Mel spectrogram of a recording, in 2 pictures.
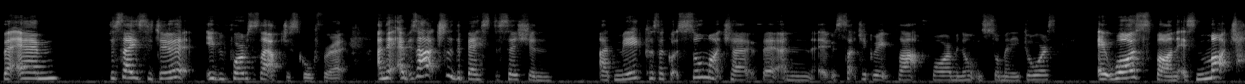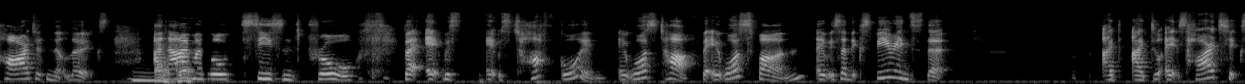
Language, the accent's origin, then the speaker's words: English; Scotland, United Kingdom; I was Scottish.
